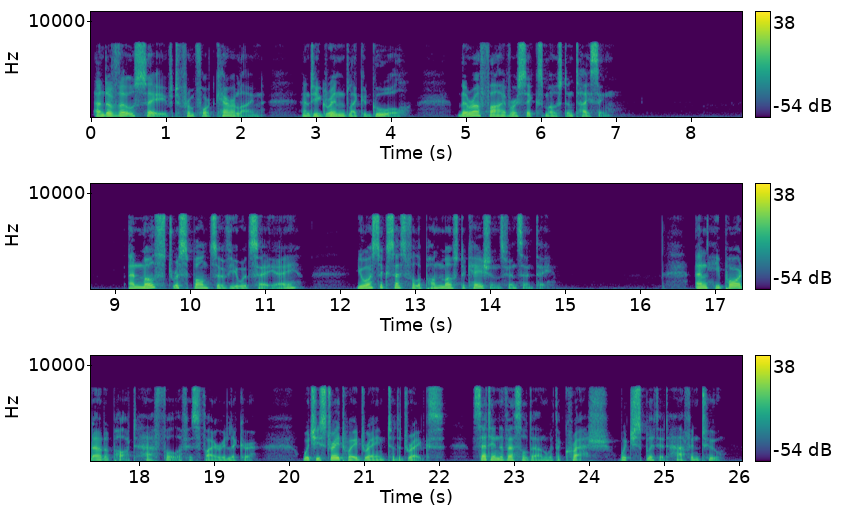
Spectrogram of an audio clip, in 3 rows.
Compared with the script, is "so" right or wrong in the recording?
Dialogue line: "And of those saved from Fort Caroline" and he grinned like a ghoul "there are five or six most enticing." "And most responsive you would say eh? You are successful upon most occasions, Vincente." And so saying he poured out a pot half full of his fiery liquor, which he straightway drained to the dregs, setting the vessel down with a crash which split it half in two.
wrong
